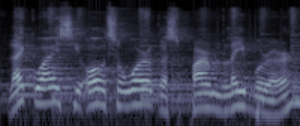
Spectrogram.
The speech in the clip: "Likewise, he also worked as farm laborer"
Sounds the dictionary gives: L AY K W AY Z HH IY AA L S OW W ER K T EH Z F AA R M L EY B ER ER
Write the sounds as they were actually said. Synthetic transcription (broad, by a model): L AY K W AY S HH IY AA L S OW W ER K EH S F AA R M L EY B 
